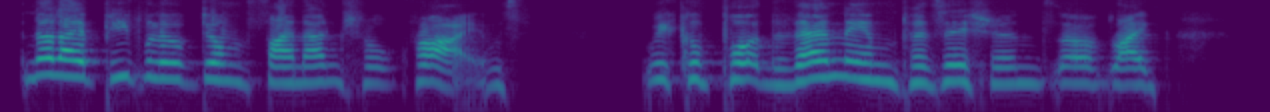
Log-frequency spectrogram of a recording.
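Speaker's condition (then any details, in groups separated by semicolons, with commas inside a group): Cerebral palsy; all four limbs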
